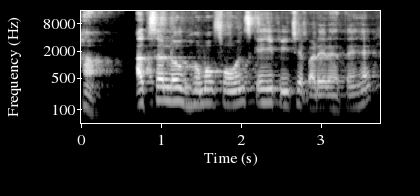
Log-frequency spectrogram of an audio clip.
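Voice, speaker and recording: A man's voice: medium pitch, a little slow, mellow, reverberant. A male English teacher giving a lecture, explaining step by step and checking with questions, mixing English words into his Hindi. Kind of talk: classroom lecture.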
